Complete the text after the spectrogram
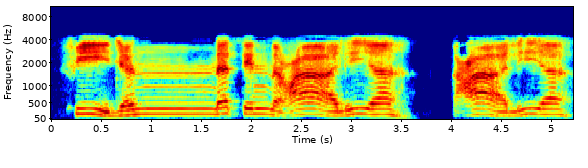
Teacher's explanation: فی جنت، نون مشدد ہمیشہ غنہ ہوتا ہے، اور تنوین جو جنت کے اندر ہے تاکہ نیچے دو زیر، اس کے بعد عین آ رہا ہے، عین حروف حلق میں سے ہے اور حروف حلق پر اظہار کرتے ہیں تو اس میں کھینچیں گے نہیں، غنہ نہیں کریں گے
